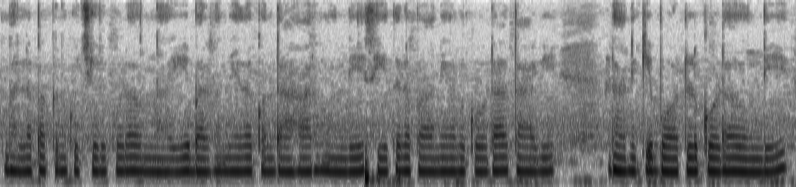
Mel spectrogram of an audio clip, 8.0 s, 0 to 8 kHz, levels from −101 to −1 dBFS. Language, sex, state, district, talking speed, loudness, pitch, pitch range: Telugu, female, Telangana, Hyderabad, 135 wpm, -17 LUFS, 175 Hz, 170-180 Hz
